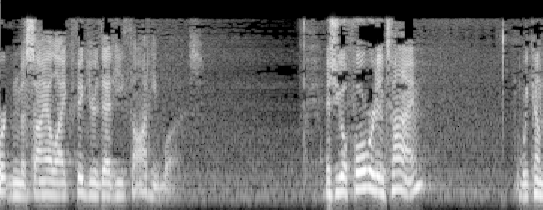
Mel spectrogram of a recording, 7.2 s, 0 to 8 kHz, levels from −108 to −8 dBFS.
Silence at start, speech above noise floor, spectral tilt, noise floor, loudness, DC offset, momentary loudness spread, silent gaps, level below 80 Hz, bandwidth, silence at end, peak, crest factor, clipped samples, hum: 0 s; 35 dB; -4 dB/octave; -51 dBFS; -16 LUFS; under 0.1%; 20 LU; none; -60 dBFS; 6.6 kHz; 0 s; 0 dBFS; 18 dB; under 0.1%; none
